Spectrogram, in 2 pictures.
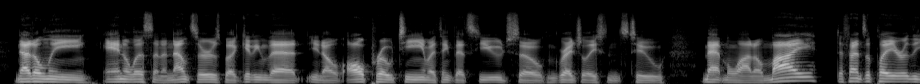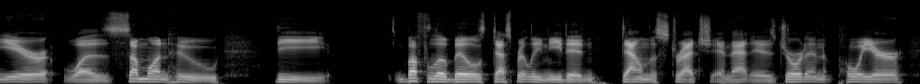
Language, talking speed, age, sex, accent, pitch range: English, 145 wpm, 30-49, male, American, 105-125 Hz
